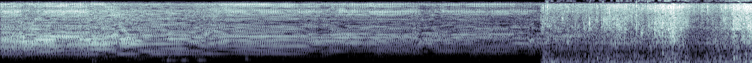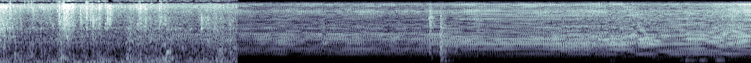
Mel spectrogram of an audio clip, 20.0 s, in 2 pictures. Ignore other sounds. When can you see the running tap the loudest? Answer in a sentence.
The loudest moment of the running tap is at 10 seconds.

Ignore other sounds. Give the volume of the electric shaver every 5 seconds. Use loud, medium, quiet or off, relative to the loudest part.
loud, medium, medium, loud.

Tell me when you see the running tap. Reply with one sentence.
You can hear the running tap from 7.2 to 13.2 s.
